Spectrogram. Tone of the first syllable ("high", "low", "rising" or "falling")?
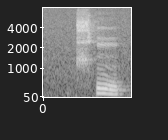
falling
